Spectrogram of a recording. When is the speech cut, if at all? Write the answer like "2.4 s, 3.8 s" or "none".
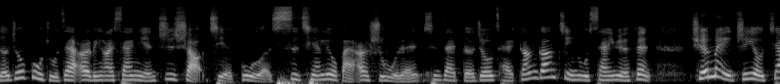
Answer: none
